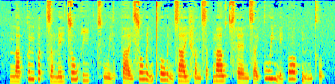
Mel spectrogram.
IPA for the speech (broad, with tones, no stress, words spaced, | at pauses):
n̪aː˨t̚ kɵ˥npɐ˥t̚ t͡sɐ˨me˨jt͡so˥whiː˧k̚ t͡sʰuː˨˩jʊ˧k̚faː˨˩jso˥w ɪ˨˥ŋt̪ʰo˥wɪ˨˩ŋ saː˥jfɐ˧nsɐ˨˥k̚maː˥w t͡sʰɛː˨n sɐ˨˩j kuː˥jŋe˨˩jpɔː˥k̚ mɪ˨˧ŋkʰʊ˨k̚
